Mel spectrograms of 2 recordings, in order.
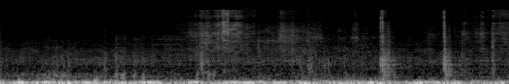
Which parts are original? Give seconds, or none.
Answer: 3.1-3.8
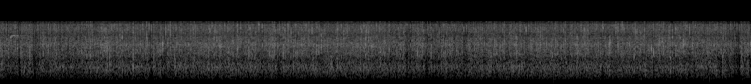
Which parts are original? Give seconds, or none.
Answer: 0.0-0.9; 3.9-4.9; 6.9-7.5

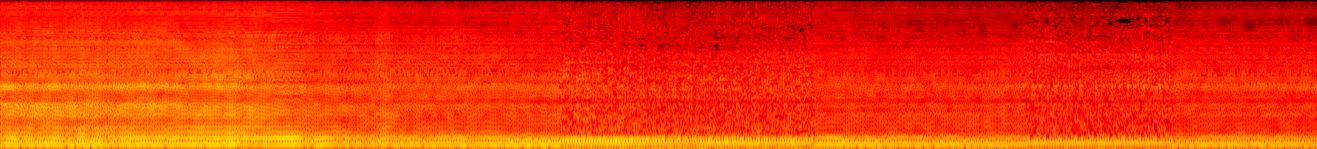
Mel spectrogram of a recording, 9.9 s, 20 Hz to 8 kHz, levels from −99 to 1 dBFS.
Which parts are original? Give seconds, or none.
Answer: 4.2-6.1; 7.7-8.8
